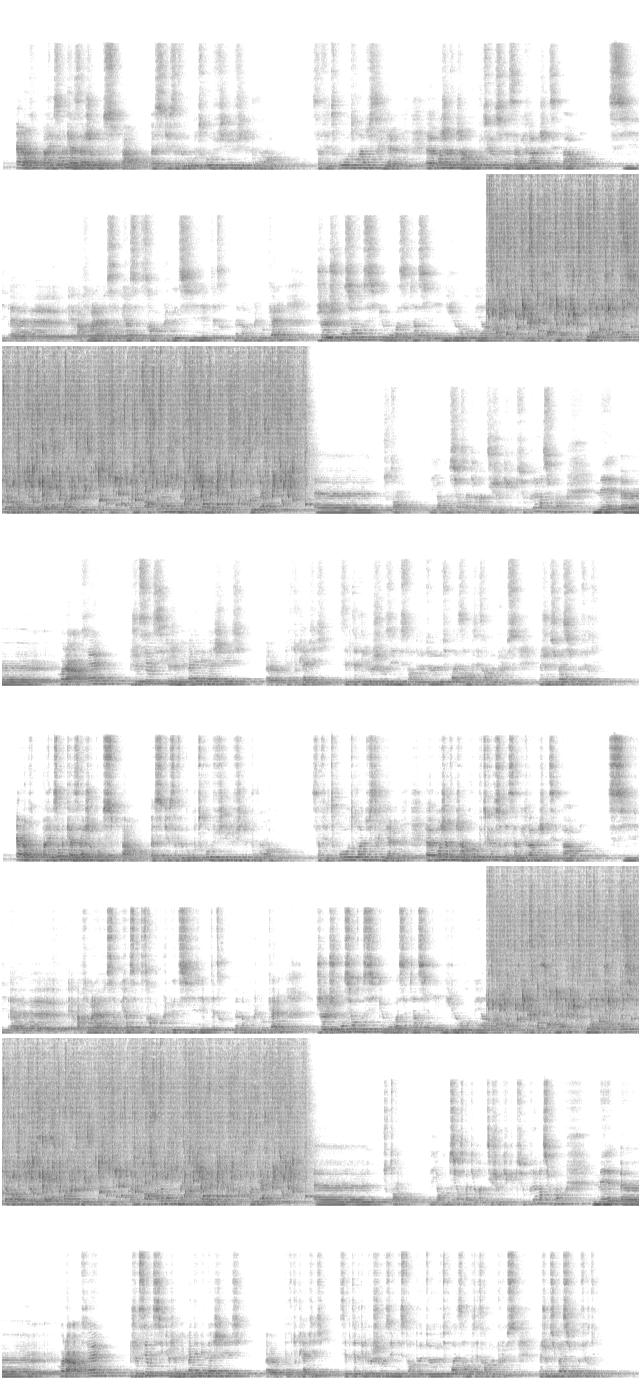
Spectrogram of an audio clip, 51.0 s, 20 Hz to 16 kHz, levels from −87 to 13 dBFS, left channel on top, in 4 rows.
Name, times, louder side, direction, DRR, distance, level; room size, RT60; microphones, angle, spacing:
voice 1, 0.3-2.7 3.0-5.4 6.2-11.4 12.1-18.7 19.0-27.8 28.0-30.0 30.4-30.9 31.7-33.5 34.0-40.2 40.8-43.0 43.5-44.6 45.0-50.1, right 1 dB, 40° right, -1 dB, 2.6 m, -38 dB
sound 1, 22.4-31.6, left 4 dB, 20° left, 1.1 m, -34 dB
16.0 x 12.5 x 2.4 m, 2.4 s
head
